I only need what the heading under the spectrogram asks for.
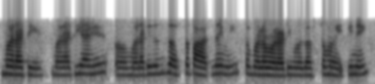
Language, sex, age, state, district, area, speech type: Marathi, female, 18-30, Maharashtra, Nagpur, urban, conversation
